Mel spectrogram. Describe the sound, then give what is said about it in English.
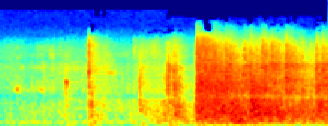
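A chair slung across a room ends in a loud, sustained crash and clatter, after a few faint taps and a sharper thump. “Brooding, he puts the saucer down, rises slowly to his feet, and suddenly slings his chair across the room.”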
